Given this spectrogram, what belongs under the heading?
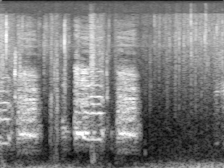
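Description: Chicken clucking in Minecraft, three short bursts of clucks in quick succession at moderate loudness, followed by quiet low background noise.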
